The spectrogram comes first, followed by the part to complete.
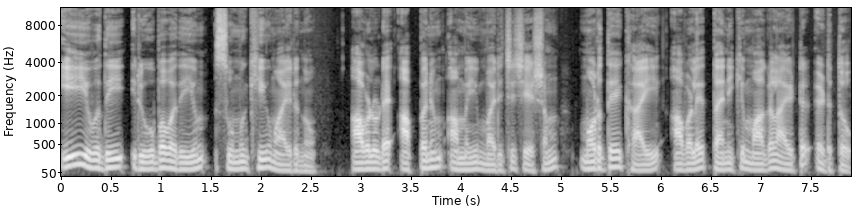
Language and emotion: Malayalam, neutral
